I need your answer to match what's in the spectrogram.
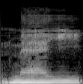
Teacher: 这个 may 的双元音滑动需要再滑的饱满一点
